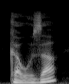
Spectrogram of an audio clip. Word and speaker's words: causa: Le mot latin causa, prononcé causa, qui veut dire chose, a été emprunté par la langue amazigh et il est devenu tagausa.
